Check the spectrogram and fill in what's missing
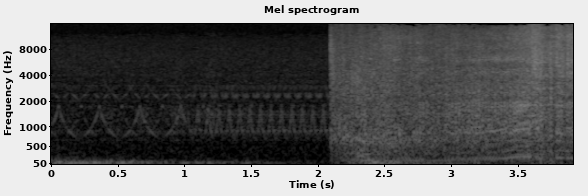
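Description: Police siren wailing in the racing game Need for Speed Payback during a chase, a rising-and-falling tone heard first, then cut off by a sudden loud surge of engine and road noise.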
